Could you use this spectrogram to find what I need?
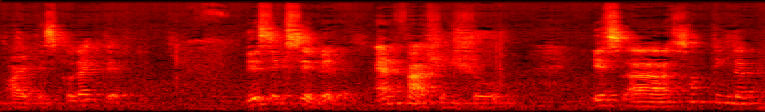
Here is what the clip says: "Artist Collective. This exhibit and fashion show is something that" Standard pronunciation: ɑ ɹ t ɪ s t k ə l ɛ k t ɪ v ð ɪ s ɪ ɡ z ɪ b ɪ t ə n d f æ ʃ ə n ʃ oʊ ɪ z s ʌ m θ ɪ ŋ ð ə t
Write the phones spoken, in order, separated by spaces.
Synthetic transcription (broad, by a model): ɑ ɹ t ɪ s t k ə l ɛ k t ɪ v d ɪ s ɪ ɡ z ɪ b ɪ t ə n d f æ ʃ ə n ʃ oʊ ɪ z s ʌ m t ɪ ŋ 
